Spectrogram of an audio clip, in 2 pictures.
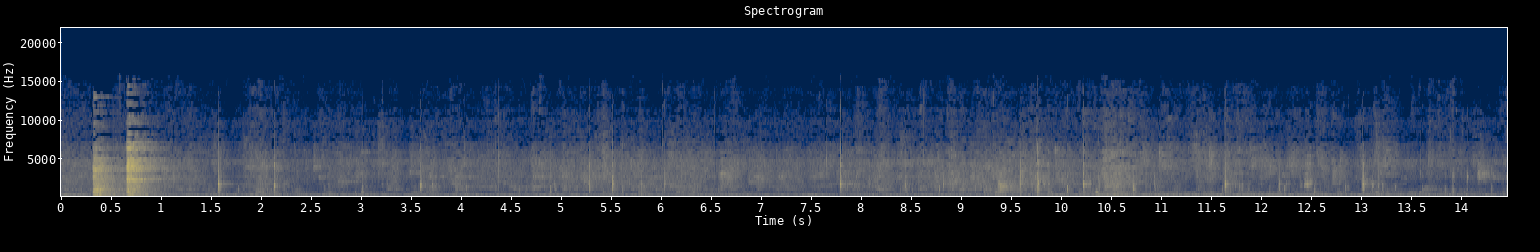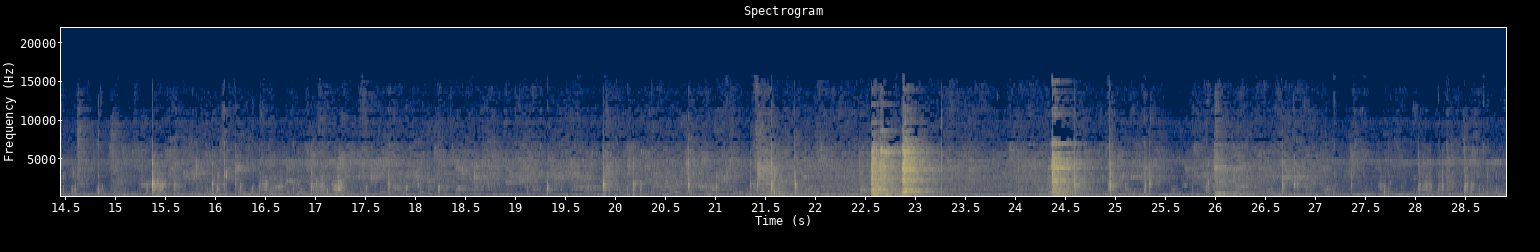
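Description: Plastic spoon scraping and tapping in a plastic yogurt cup and on a high-chair tray as a monkey eats, in a string of small clicks and scrapes. A few louder clatters come about a second in and again twice later on.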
